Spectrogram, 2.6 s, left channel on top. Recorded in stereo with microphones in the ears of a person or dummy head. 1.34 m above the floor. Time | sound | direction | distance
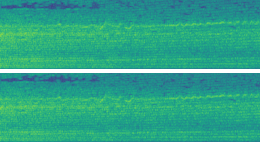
0.0 | a drone | centre (ahead or behind) | ?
